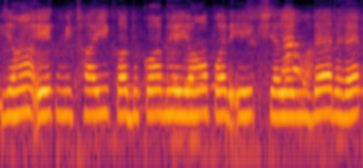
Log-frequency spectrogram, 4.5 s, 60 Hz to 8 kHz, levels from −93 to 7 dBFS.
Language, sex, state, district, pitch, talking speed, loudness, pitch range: Hindi, male, Bihar, Katihar, 280 Hz, 145 wpm, -13 LUFS, 275-285 Hz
